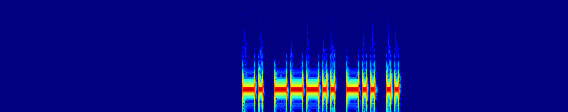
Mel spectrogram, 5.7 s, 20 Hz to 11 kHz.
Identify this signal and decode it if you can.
Morse code, heard as a keyed tone, about 30 wpm, 700 Hz. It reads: N8DI
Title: USA Call Signs - 4 Characters - Repeated 3x - 30wpm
